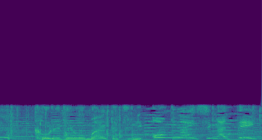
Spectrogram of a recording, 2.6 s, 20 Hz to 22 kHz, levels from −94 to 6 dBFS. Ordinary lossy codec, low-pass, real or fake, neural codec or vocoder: none; 5.4 kHz; real; none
